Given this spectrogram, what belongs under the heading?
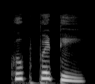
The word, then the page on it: ಕುಪ್ಪಟಿ: kannada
